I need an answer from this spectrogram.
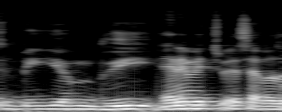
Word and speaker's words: BMW: so easy to pronounce the BMW is not BMW it is BMV any which way I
